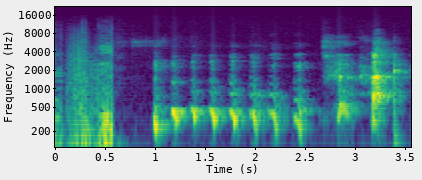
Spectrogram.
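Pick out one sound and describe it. A young man laughs in short bursts close by.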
